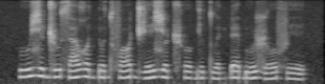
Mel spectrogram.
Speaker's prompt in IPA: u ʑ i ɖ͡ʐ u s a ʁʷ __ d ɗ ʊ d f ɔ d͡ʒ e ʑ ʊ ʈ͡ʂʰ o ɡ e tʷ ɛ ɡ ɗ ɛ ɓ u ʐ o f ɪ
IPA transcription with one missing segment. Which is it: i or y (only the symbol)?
i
